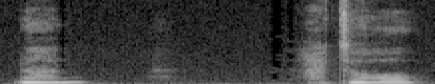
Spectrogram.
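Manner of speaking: put-on high, breathless girl voice; gasping whisper. A narrator's reading. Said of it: "managed to whisper between great and gasping breaths".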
